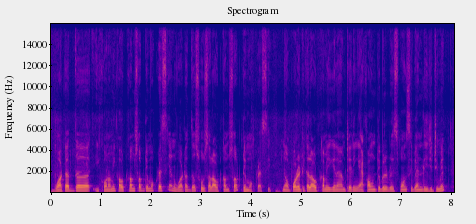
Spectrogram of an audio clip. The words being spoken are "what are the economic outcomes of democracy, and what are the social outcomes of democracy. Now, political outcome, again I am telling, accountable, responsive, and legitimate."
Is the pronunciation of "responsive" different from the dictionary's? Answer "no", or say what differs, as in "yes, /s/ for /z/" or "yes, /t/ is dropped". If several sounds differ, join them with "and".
yes, /b/ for /v/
